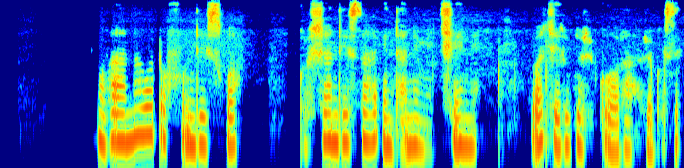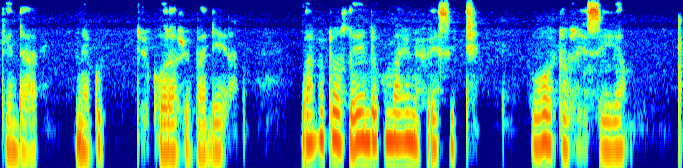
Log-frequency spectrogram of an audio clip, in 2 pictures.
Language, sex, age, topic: Ndau, female, 36-49, education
